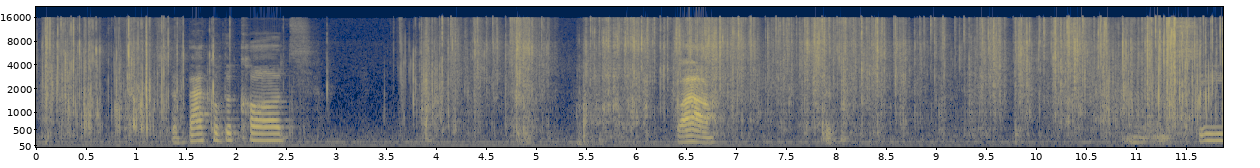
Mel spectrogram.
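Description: Plastic card sleeves crinkle and rustle in a woman's hands.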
